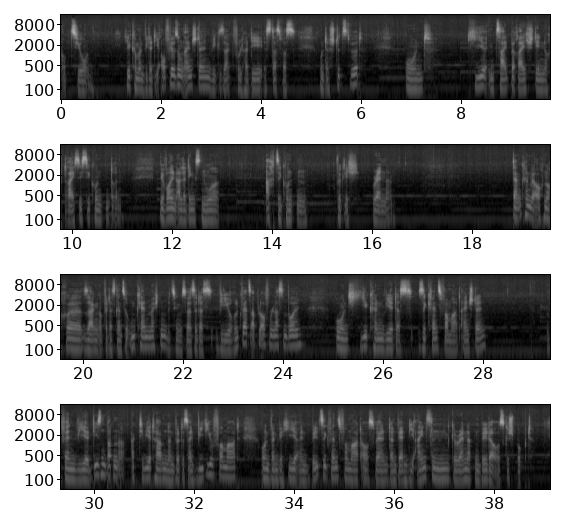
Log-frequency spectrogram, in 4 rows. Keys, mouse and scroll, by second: 0.6-1.7 drag, 6.3 click, 11.7 click, 13.2 BackSpace, 13.4 BackSpace, 13.6 8, 16.5 click.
